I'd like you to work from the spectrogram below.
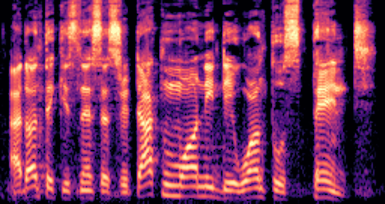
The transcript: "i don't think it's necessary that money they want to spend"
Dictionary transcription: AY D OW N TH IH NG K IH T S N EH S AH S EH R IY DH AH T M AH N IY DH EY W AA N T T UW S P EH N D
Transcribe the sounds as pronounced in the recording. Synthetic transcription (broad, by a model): AY D OW N T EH K IH T S N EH S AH S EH R IY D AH T M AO N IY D EY W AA N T T UW S P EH N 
